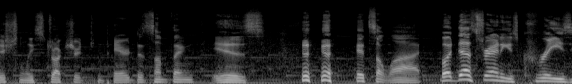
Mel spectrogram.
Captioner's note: laughs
